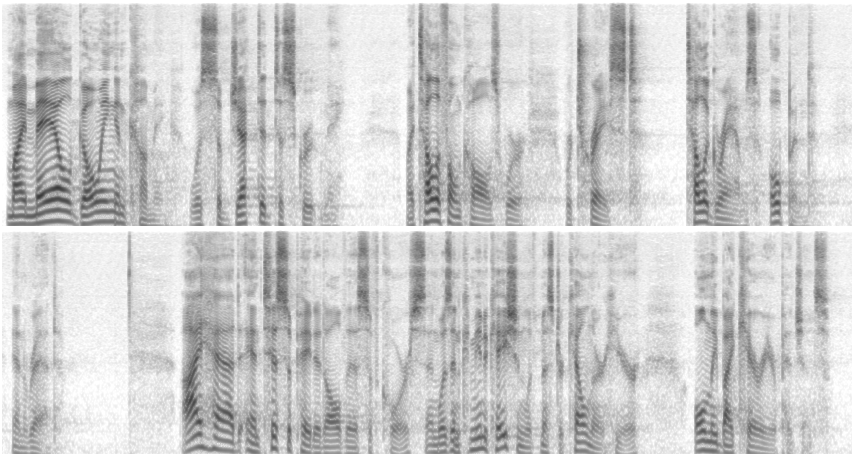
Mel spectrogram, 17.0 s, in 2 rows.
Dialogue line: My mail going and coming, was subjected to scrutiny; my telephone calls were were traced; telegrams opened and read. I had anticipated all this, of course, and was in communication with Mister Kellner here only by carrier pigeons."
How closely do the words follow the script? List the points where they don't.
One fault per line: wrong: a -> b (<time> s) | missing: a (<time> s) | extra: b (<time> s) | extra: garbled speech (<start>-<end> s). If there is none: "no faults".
no faults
